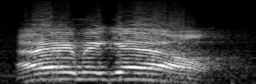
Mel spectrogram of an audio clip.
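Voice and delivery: slow, drawn-out high holler; hailing loudly. Acted. Jose arrives and hails Miguel, calling out loudly. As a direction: holler across the courtyard.

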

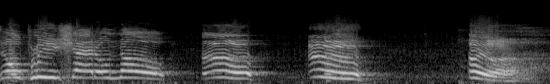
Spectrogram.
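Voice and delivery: put-on high, loud begging child; begging the shadow to spare him; terrified pleading.

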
